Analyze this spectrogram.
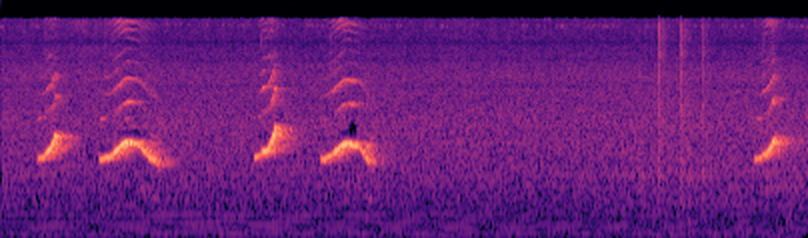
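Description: Cockatiel wolf-whistling: two wolf whistles, each a short rising note followed by a longer note that rises and falls, then one more rising note near the end.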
